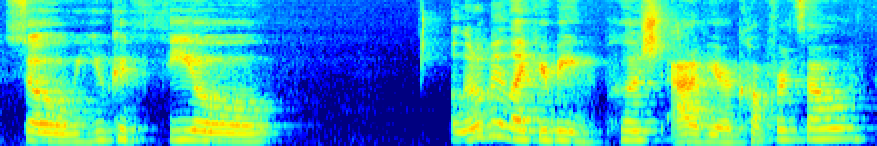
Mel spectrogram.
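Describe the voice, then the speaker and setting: A woman's voice: mid-range voice, unhurried, reverberant. A woman with a stuffed-up nose giving a casual tarot reading, musing aloud and rambling through possibilities. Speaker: tarot reader.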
